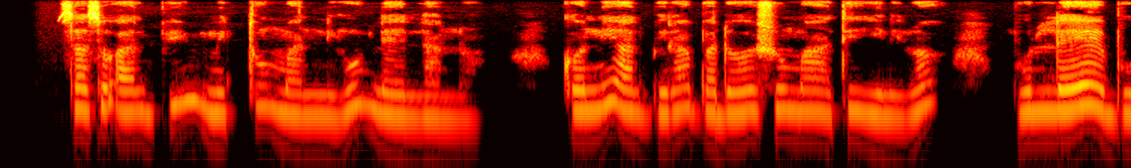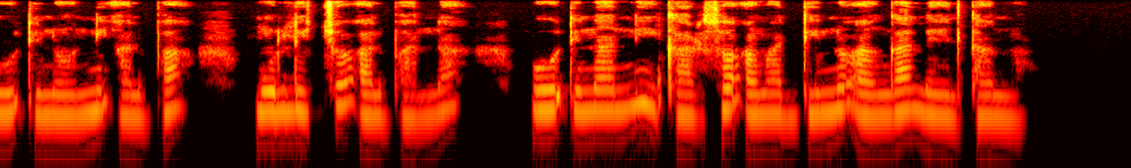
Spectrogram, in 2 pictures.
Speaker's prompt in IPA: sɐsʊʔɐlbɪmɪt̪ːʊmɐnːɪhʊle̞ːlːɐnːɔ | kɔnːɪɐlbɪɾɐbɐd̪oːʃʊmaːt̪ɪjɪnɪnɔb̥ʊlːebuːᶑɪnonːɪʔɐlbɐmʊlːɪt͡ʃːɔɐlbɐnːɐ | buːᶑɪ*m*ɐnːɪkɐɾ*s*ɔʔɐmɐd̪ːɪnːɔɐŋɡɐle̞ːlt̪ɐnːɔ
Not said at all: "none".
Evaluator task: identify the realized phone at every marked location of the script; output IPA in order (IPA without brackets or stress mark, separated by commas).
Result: n, s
